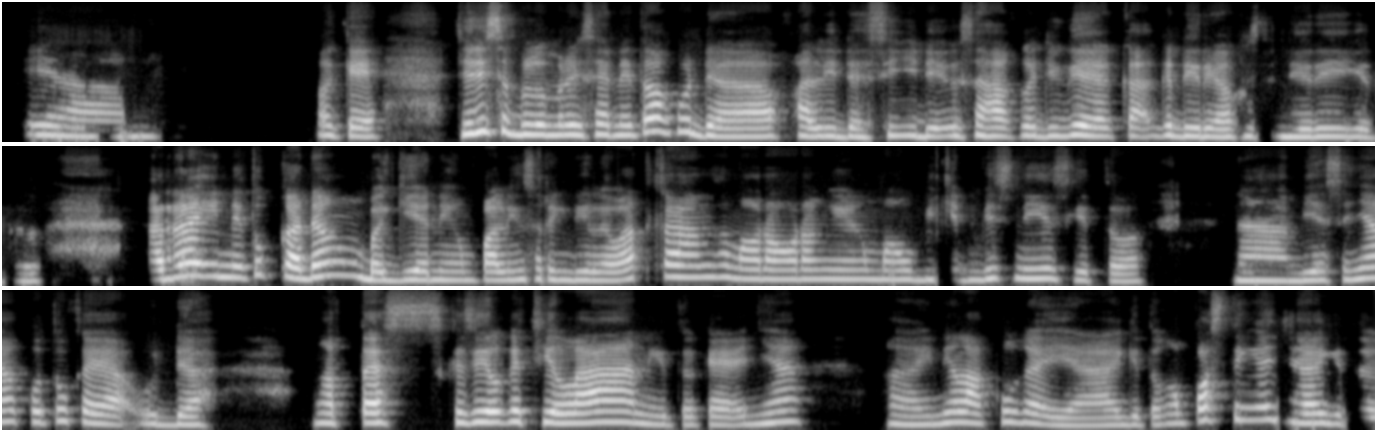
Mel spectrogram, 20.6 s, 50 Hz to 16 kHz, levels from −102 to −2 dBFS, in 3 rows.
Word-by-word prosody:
Iya. 250 -1 +1 1.3
Oke, 225 -2 -1 0.5
jadi 295 +5 +7
sebelum 260 -4 +5
resign 255 0 +2
itu 285 +7 +2
aku 335 +1 -5
udah 235 -4 +2 0.3
validasi 215 -1 -1
ide 215 -1 -1
usaha 220 +1 +1
aku 235 +2 -3
juga 225 +3 +1
ya - - +1 0.3
ke - - +2
diri 215 -1 +1
aku 215 +2 -7
sendiri 205 0 -1 1.0
karena 240 +6 +5
ini 300 -2 0
tuh 360 - -6
kadang 300 +5 +7 0.2
bagian 220 +1 0
yang 220 0 -5
paling 220 +1 +1
sering 235 -3 -4
dilewatkan 255 +8 +1
sama 285 -4 -2
orang-orang 245 0 0
yang 240 0 -3
mau 235 0 -2
bikin 225 -1 -11
bisnis 260 0 -2
gitu. 210 -2 -8 0.6
Nah, 210 0 -1 0.2
biasanya 230 +4 -3
aku 285 -1 -10
tuh 300 - -2
kaya 235 -4 +3 0.2
udah 210 0 -2 0.6
ngetes 250 +1 +2 0.3
kecil-kecilan 270 0 +5
gitu 205 -1 -10
kayaknya, 210 +5 -3 0.5
eee, 220 -2 -4
ini 250 - -2
laku 250 +1 +1
gak 230 -3 0
ya 190 - -4 0.2
gitu 205 0 -8
ngeposting 320 +7 -2
aja 285 -6 -5 0.2
gitu. 215 -2 -12
240 Hz, 155 wpm, -22 LUFS, 220-265 Hz, 1.3 s, jadi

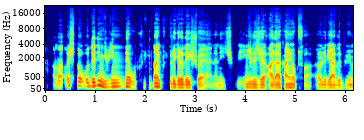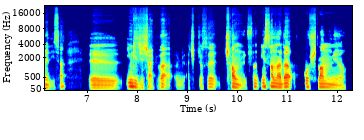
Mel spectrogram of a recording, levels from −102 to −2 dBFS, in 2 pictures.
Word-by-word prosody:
Ama, - - -6
işte, 155 - -3
o 135 -2 -1
dediğim 145 +1 +5
gibi 110 0 -2
yine 130 0 +1
o 100 -4 -3
kültürden 120 +3 0
kültüre 110 -1 -2
göre 105 -1 +4
değişiyor, 95 -1 0
yani. 65 - -11
Hani, 85 +2 -13
hiçbir 80 - -15
İngilizce 100 -1 0
alakan 90 +2 +2
yoksa 90 -6 -4
öyle 95 +1 -4
bir 95 - -3
yerde 90 -1 -1
büyümediysen, 95 - -7 0.5
eee, 85 -1 -1 0.2
İngilizce 120 -8 +2
şarkı - - -3
da 65 - -1 0.3
açıkçası 115 -2 -8
çalmıyorsun. 105 - +1
İnsanlar 125 -4 +4
da 125 +1 +7 0.2
hoşlanmıyor. 105 -7 +1
100 Hz, 145 wpm, -25 LUFS, 90-120 Hz, 0.5 s, da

